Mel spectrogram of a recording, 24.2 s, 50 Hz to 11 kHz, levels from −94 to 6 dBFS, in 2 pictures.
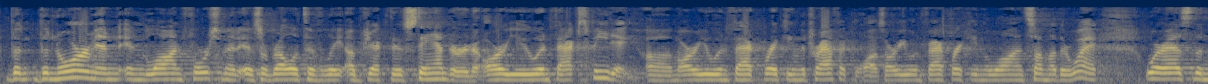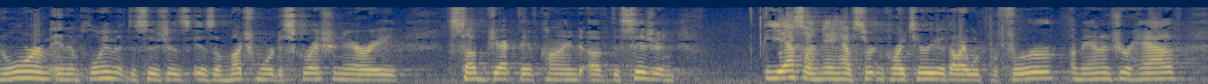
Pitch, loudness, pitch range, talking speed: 180 Hz, -20 LUFS, 170-195 Hz, 160 wpm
